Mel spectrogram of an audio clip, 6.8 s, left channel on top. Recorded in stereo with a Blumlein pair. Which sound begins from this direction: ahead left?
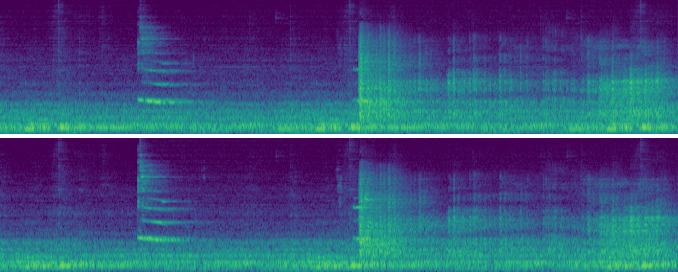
An engine running, at 0.0 s.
